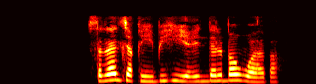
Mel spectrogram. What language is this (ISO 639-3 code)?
ara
